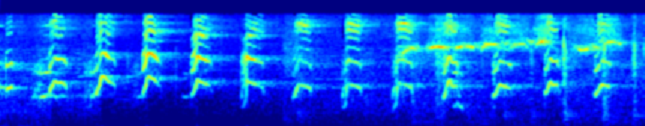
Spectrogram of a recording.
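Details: English bulldog offered for sale by a breeder, giving a quick series of high, sharp yelping barks, about three each second, each with a short upward-bending pitch and ringing overtones, with little background noise.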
